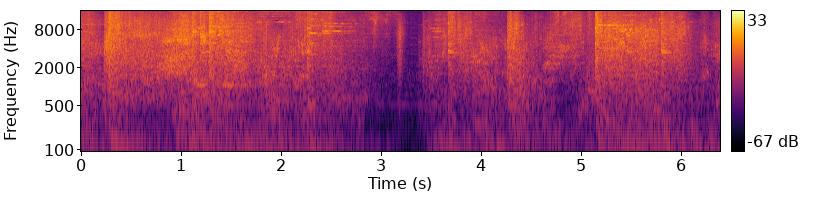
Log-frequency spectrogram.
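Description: Game attack hits thud repeatedly.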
